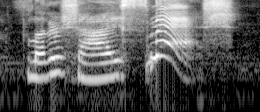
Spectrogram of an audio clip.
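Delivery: slow, stretched delivery.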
